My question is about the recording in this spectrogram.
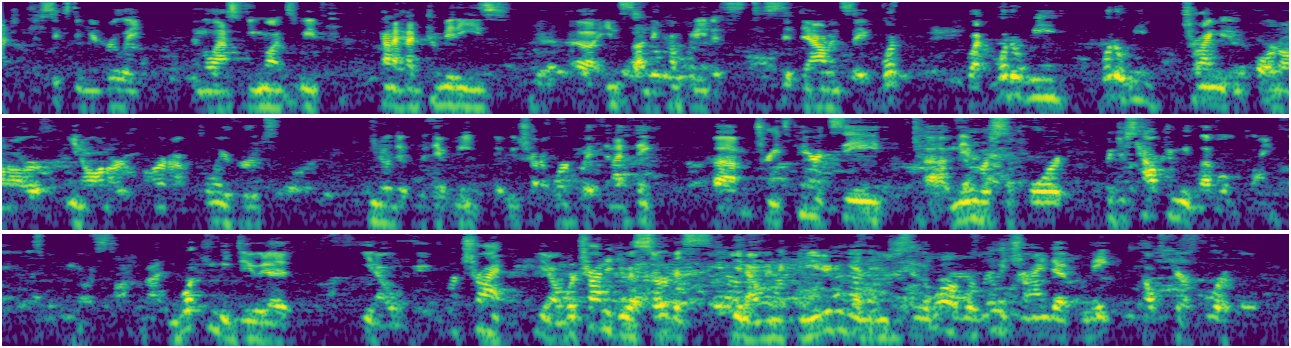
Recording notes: Live at the SIIA 2022 Engage Conference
